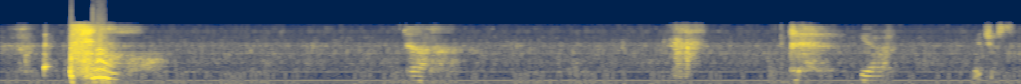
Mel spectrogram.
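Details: Adult who feels very sneezy gives one loud, forceful sneeze, followed by quieter breaths and sniffs over a steady background hum.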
